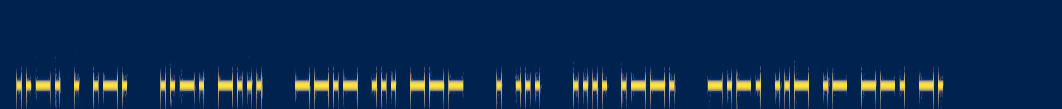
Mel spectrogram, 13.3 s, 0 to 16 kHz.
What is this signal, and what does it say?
Morse code, heard as a keyed tone, about 20 wpm, 700 Hz. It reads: FER FB QSO ES HP CUAGN
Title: Practice QSO - Exchange 4 - Ending - 20wpm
